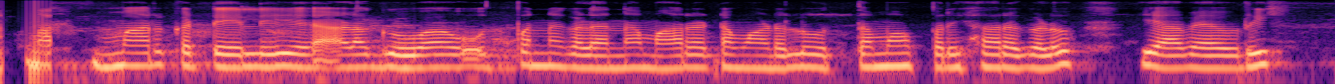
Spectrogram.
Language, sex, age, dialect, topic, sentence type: Kannada, female, 18-24, Central, agriculture, statement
